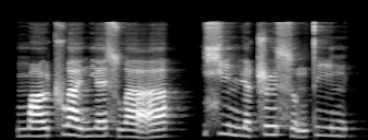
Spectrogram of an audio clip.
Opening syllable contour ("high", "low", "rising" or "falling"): rising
